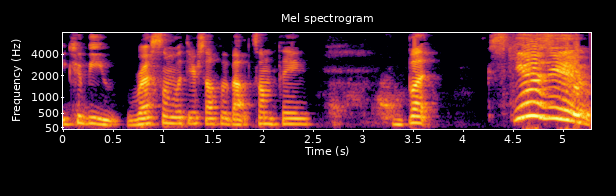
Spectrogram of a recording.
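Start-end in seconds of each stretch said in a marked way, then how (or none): 4.3-5.3 sharp, shrill, very high, very loud yell. Reading a card that is a wake-up call: yelling. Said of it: "I'm yelling at you right now".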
